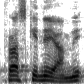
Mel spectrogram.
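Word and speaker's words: προσκυνέω: Same word, proskuneo, using modern Greek pronunciation, not mispronouncing the Greek.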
